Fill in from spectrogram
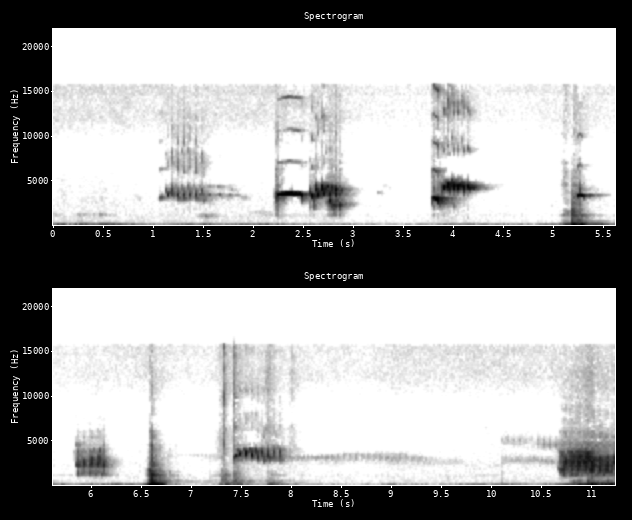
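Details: Female canary giving a mating call to attract males: scattered short, bright chirps and slurred notes, some with quick upward sweeps, separated by silences, with a few soft knocking clicks in between.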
